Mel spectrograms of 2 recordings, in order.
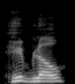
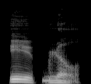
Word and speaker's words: Hublot: so for the record it's not hublo but it's blo cuz there's there are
